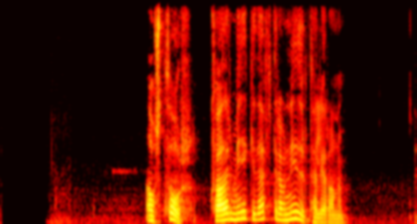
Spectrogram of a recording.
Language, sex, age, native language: Icelandic, female, 40-49, Icelandic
